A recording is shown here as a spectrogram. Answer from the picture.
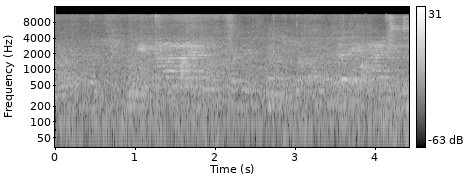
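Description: Outdoor background noise with short, voice-like calls about a second in and again near the end.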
